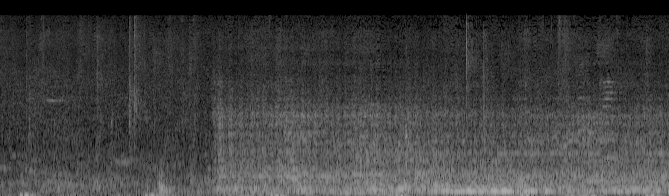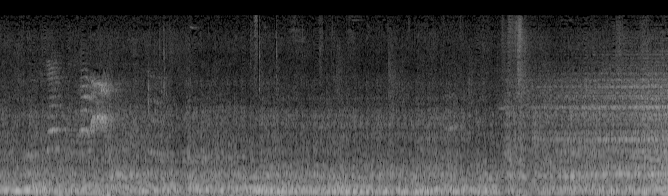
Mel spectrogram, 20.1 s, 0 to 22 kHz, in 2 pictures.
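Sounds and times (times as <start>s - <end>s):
string orchestra playing: 3.2s - 20.0s.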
